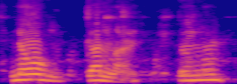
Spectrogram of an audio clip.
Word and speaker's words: Gunler: No Gunler.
